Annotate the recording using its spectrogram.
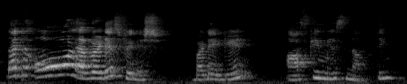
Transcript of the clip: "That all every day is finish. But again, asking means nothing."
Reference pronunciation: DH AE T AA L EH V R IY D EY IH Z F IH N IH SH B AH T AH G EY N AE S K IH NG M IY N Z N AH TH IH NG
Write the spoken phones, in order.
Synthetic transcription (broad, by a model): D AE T AA L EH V IY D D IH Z F IH N IH SH B AH T AH G EY N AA S K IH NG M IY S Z N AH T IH NG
